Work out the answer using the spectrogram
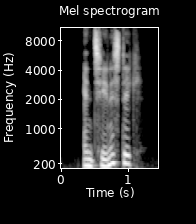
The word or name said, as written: antennestik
